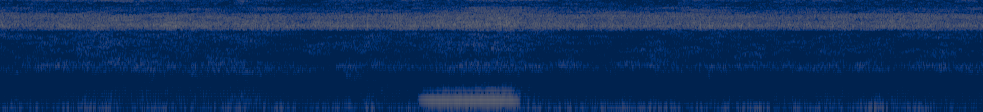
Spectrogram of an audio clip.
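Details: Rescued cat asleep using a person's arm as a pillow, giving one short whistling snore, a steady mid-pitched tone with a fainter higher overtone, in an otherwise quiet room with low background hum.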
